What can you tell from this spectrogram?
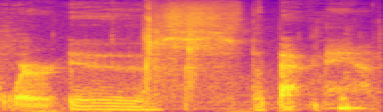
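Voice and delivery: slow whisper to himself. Real, not acted. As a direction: breathe the question slowly. Aside while searching around.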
